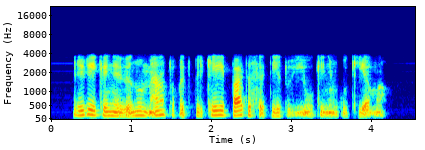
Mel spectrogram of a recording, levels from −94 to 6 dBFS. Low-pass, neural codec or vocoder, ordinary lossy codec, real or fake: 3.6 kHz; vocoder, 22.05 kHz, 80 mel bands, HiFi-GAN; Opus, 32 kbps; fake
